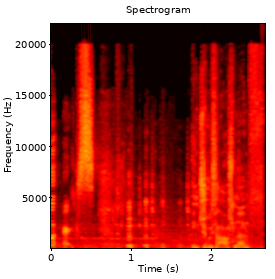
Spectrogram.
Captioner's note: laughing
